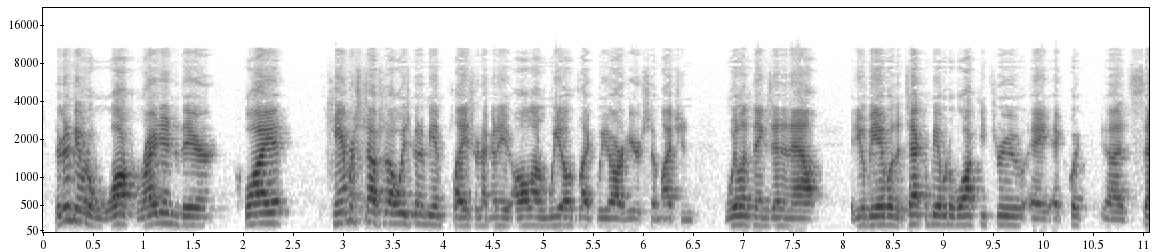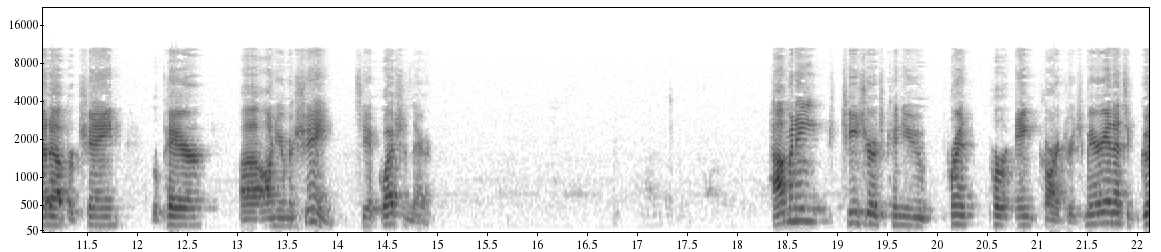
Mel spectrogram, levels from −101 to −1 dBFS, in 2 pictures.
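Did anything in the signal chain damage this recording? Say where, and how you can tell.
No, the signal chain shows no audible damage at any stage, from capture through conversion, processing, transmission and playback.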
